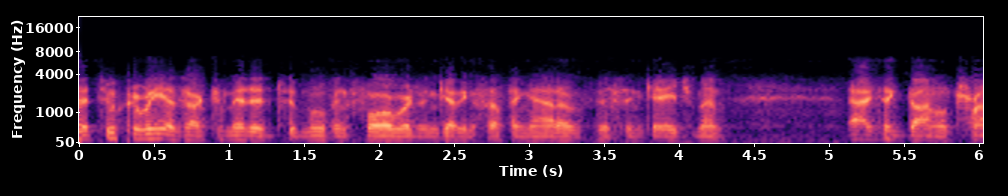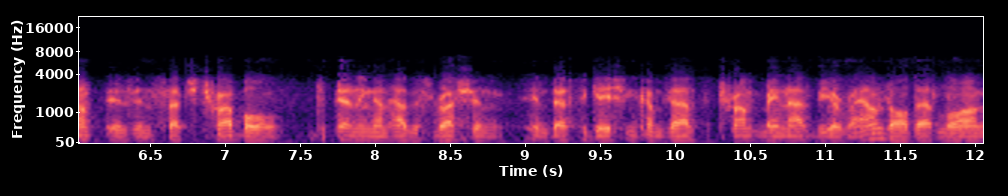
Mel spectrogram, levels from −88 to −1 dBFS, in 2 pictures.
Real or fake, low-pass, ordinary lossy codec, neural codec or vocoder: fake; 7.2 kHz; AAC, 32 kbps; codec, 24 kHz, 6 kbps, HILCodec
